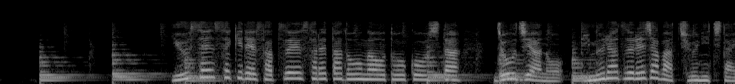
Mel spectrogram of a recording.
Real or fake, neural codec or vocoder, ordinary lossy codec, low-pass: real; none; Opus, 16 kbps; 7.2 kHz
